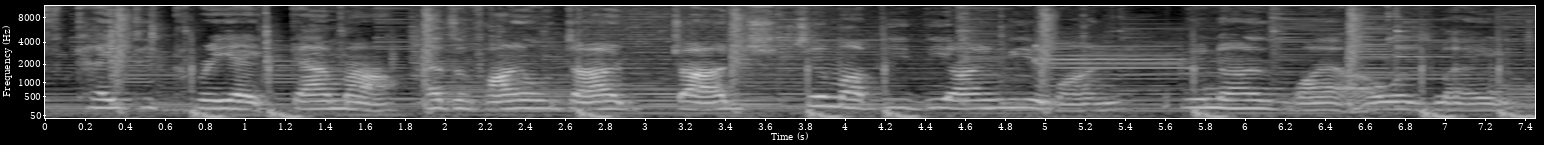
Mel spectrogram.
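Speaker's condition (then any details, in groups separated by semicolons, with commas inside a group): Cerebral palsy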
